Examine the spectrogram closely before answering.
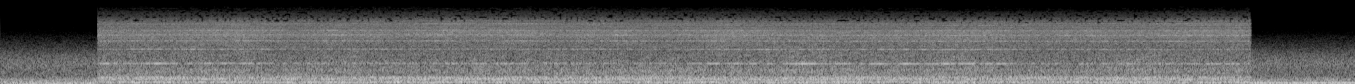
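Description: Jet engines roar with a loud, steady high whine, as if heard from outside the airliner.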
